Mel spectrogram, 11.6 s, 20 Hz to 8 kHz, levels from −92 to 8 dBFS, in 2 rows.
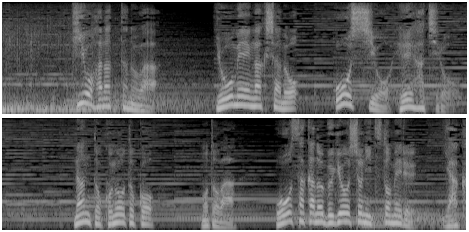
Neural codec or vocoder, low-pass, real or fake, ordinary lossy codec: none; none; real; none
